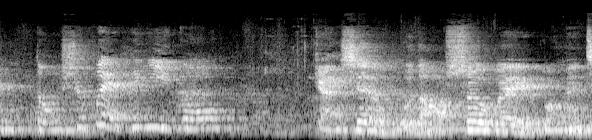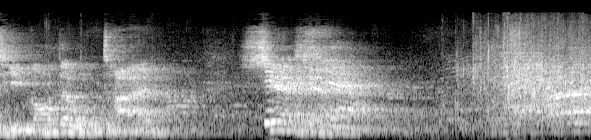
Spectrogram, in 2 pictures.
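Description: A young man speaks through a microphone over loudspeakers in a large hall.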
